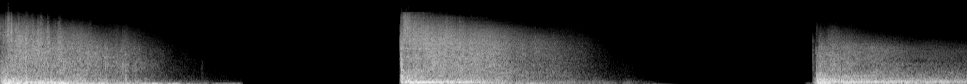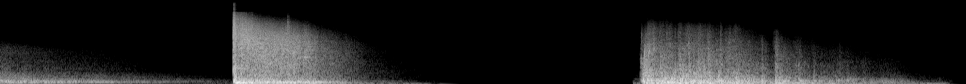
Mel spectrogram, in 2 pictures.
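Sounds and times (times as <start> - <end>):
bomb explosion boom: 0.0 - 2.4, 4.0 - 6.3, 8.2 - 13.8, 16.1 - 19.2.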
